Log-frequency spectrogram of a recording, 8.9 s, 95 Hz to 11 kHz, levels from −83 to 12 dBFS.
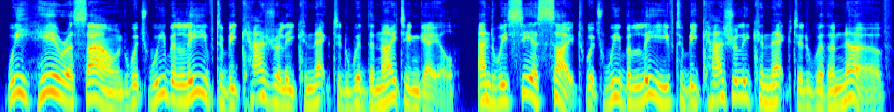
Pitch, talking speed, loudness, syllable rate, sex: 145 Hz, 195 wpm, -21 LUFS, 5.2 syllables/s, male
